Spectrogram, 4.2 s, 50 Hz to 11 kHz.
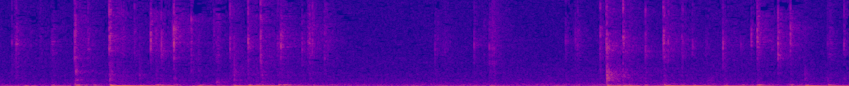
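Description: A full-size white Apple Magic Keyboard with numpad, with a thin aluminium base and plastic keycaps, sits on a dark desk and is typed on steadily with the fingertips of both hands. Quick, soft key taps come with bright, clicky edges. A steady low hum around 100 Hz swells during two busier stretches of typing.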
